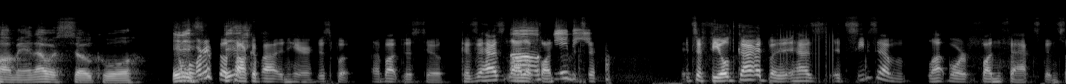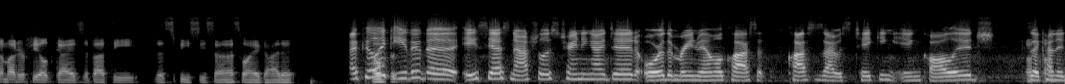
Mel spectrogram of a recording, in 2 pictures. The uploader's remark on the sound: we were successful with recording via skype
